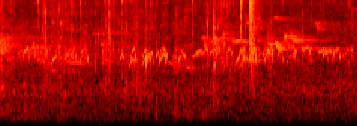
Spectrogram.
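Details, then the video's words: Baby mute swans peeping: rapid strings of thin, high, slightly wavering notes, run together in bursts, over a hiss of outdoor noise with occasional sharp clicks. "Swan babies"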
